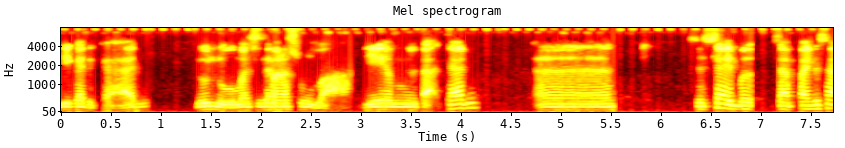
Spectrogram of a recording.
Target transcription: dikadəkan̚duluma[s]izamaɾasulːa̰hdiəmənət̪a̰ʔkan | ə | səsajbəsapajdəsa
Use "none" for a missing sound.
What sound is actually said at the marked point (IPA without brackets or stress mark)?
s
